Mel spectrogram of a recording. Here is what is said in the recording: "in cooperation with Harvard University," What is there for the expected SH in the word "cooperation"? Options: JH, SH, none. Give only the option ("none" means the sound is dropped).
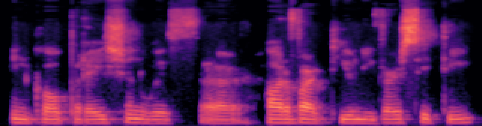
SH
